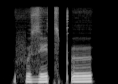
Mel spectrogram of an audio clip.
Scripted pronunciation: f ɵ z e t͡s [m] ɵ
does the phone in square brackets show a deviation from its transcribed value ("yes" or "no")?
yes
